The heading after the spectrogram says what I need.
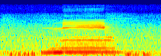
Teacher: میم بیرونی ہونٹوں کے ملنے سے ادا ہوگا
